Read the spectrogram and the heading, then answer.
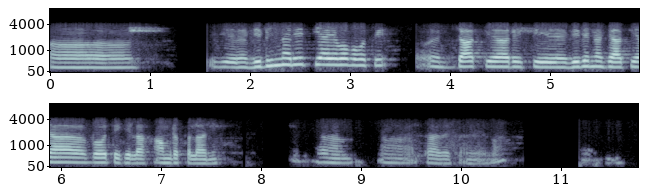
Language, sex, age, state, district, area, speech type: Sanskrit, female, 60+, Karnataka, Mysore, urban, conversation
